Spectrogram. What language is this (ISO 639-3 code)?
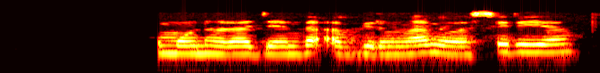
kin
